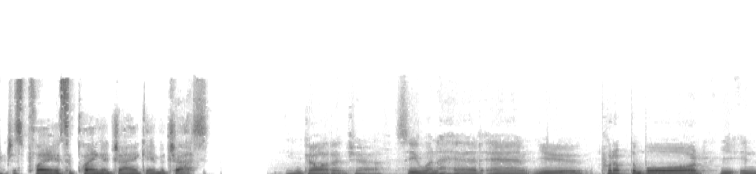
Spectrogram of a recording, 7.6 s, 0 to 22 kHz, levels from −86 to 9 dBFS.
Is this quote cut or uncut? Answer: cut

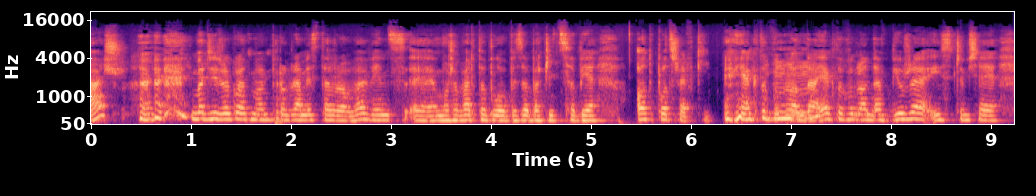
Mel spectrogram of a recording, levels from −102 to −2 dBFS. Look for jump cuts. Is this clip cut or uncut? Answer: uncut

